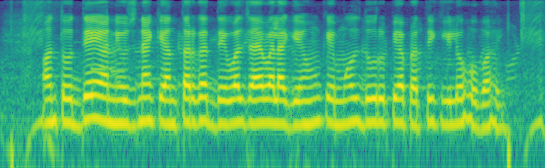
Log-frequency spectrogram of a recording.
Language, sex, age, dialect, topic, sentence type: Magahi, female, 25-30, Western, agriculture, statement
